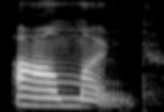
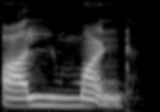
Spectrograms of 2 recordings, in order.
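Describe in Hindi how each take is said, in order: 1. M से पहले कोई L की आवाज़ सुनाई नहीं देती। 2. M से पहले एक L की आवाज़ सुनाई देती है। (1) "एल यहाँ पे साइलेंट होता है" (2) "हम इसको ये नहीं पढ़ सकते"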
